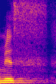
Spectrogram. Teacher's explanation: சீனுக்கு என்ன பண்ணணும், ஹம்சு சிஃபத்தை கொடுக்கணும்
